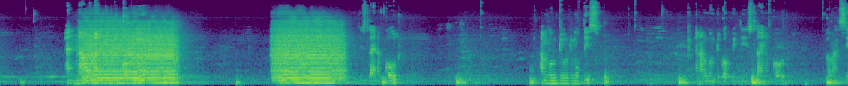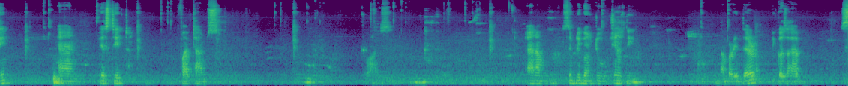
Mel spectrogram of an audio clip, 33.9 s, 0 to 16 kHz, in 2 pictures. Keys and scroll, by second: 16.2 super+c, 20.0 super+v, 23.0 v, 29.7 2, 32.5 3.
